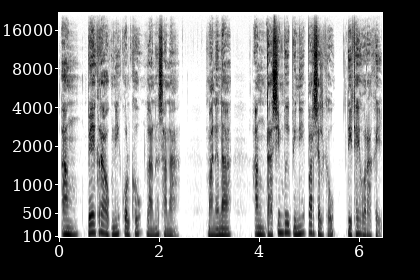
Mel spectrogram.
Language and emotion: Bodo, fearful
